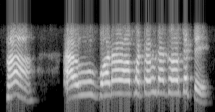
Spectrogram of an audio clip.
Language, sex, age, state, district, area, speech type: Odia, female, 60+, Odisha, Gajapati, rural, conversation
